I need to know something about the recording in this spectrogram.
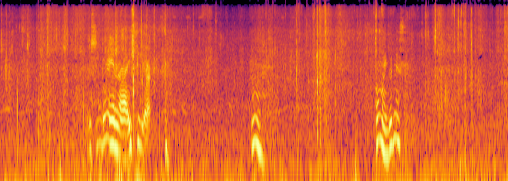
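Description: Leaves rustle close by.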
